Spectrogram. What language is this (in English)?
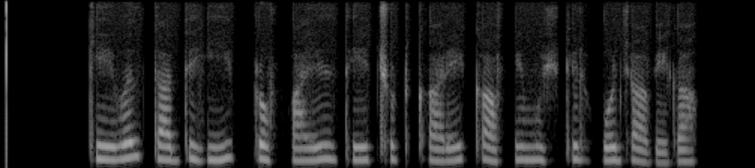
Punjabi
